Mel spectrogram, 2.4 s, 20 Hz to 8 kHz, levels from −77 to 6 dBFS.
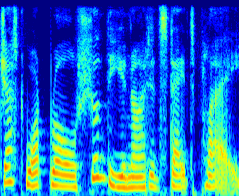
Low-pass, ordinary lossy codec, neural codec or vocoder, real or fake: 7.2 kHz; AAC, 48 kbps; vocoder, 44.1 kHz, 80 mel bands, Vocos; fake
